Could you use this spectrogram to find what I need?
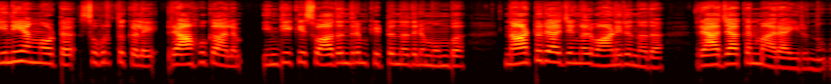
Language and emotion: Malayalam, neutral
